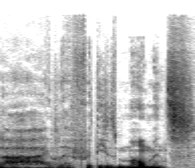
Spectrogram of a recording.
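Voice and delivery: eerie, mysterious-sounding voice. Voicing a voice heard from inside a bag: voice from the bag. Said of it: "the voice again says".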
